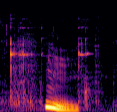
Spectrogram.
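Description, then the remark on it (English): Two light clinks of glass ring out with a short high ring, and a brief voiced murmur sounds between them as a glass of water is set down. “Might I trouble you for a glass of water?”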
